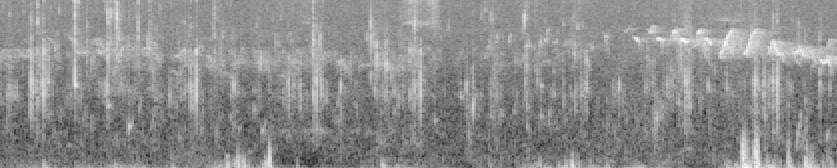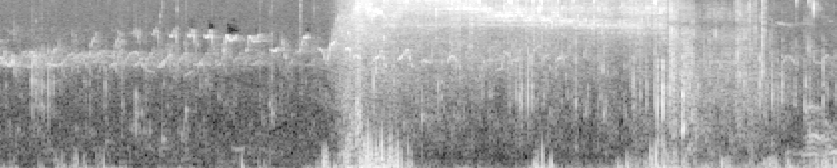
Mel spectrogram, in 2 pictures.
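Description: A pike rod being cast out with a sardine dead-bait: scattered handling knocks, a falling whine about halfway through as the cast goes out, then a loud rushing noise for a couple of seconds near the end.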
